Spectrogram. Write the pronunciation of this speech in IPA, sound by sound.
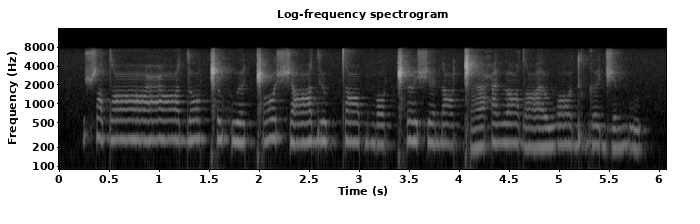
ʃ ɵ dˤ ɑː ʕ ɑː d ɔ ǁ ə xʷ əː ɡ͡ǁ ɔː ʃ ɑː d ɵː b t ɑː b ŋ ɔ ǁʰ əː ʃ əː n ɑː ɡ͡ǁ a ħ a ð ɔː dˤ aː w ɔː d u ɡ əː d͡ʒ ə ŋ u

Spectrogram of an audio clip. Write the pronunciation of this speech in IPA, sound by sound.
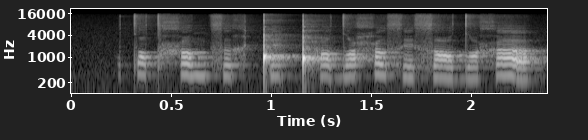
tˤ ʉ tˤ x ɤ ŋ s ə x ǃ e ǃʰ ʉ dˤ ə ħ ɤ s e s ɤ dˤ ɐ x a

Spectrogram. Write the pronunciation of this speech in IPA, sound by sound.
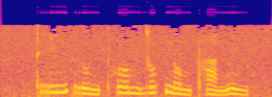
t r i˦˥ n p r u˩˦ n pʰ o˧ m d o˦˥ k̚ n o˨˩ m pʰ a˩˦ n l i˨˩ t̚

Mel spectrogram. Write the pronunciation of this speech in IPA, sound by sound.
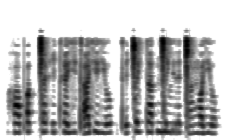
h ɒ pʼ ɒ t ǀ ɛ h i tʰ ɛ zʲ ɛ tʼ a sʲ a zʲ o | tʼ ɪ ǀ ɪ lʲ t a t ŋ͡ǀ i lʲ r ɛ ɡ͡ǀ a ŋ ɒ zʲ o

